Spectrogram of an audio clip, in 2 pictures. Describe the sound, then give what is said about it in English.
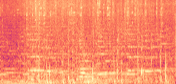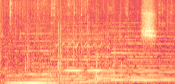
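A herd of horses trotting through long grass makes a dense, continuous patter of hoofbeats and rustling, with a whinny rising over it near the end. “A herd of horses trot through the long grass.”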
